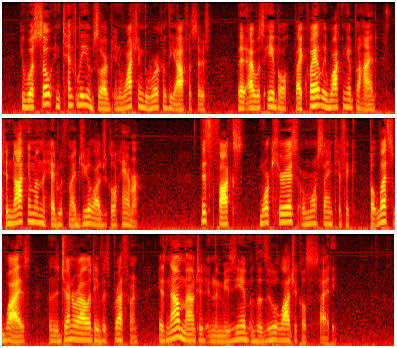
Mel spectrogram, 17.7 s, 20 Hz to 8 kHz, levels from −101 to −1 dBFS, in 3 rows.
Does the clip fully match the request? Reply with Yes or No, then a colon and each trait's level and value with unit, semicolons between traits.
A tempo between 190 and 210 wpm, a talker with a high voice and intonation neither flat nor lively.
No: average, 195 wpm; low, 130 Hz; average, 4.9 semitones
